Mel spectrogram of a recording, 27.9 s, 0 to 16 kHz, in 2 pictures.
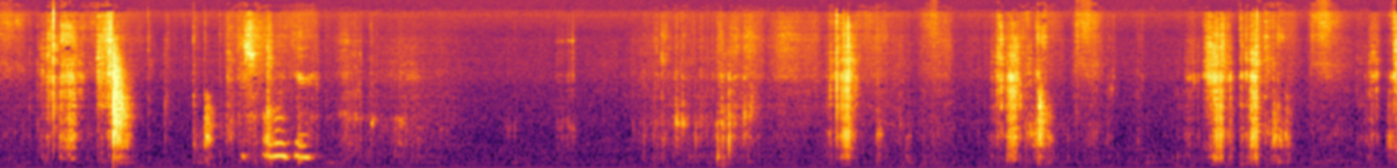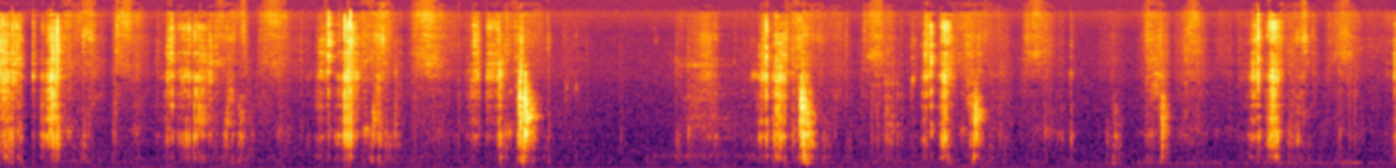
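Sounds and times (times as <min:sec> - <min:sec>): glossy pages rustling: 0:00.3 - 0:02.8, 0:06.4 - 0:11.2, 0:11.8 - 0:19.6, 0:21.4 - 0:27.9.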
